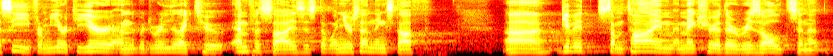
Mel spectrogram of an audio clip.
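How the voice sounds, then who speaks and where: A man from Canada presents awards from a conference stage, slightly high in pitch and wry in tone. He stops on fillers as he goes. The stage microphone carries his voice into a long, echoing hall reverb. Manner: relaxed, wry, halting with fillers. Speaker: jury chair presenting awards. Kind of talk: ceremony speech with asides.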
